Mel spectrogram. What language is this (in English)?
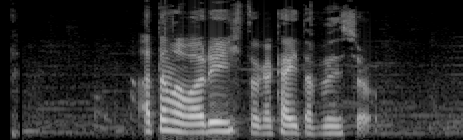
Japanese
